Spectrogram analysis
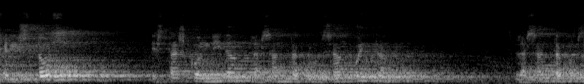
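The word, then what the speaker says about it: Χριστός: Fíjense que la X de Cristo en griego, Christos en griego, Christos en griego, la J, que pronuncia la X como J, Christos, está escondida la Santa Cruz.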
